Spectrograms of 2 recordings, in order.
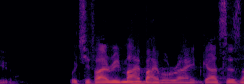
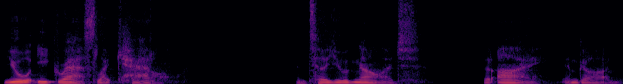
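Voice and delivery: voice of God; 5 semitones lower, 6 dB quieter than usual. Retold or imitated. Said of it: "and said".

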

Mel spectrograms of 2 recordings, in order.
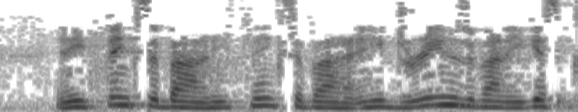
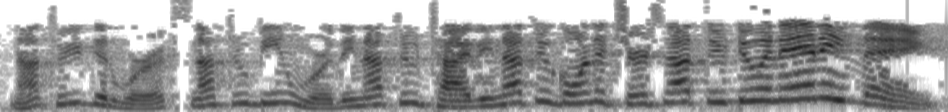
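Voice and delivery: from level to much higher and louder with each not; building preaching; 5 semitones higher, 8 dB louder than usual. Acted. Pastor to congregation, building each not higher and louder. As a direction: climb in pitch and volume on every line.

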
